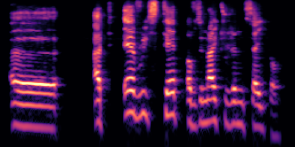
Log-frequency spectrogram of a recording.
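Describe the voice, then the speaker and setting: A man with a French accent speaks at a fairly slow pace in a dark, mellow tone. His pitch is fairly high, with ordinary variation. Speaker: product company representative. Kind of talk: interview. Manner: halting, hesitant.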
